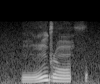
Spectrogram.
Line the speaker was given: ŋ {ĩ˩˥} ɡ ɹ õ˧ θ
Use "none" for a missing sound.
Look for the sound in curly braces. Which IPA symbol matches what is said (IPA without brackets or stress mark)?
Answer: ĩ˩˥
